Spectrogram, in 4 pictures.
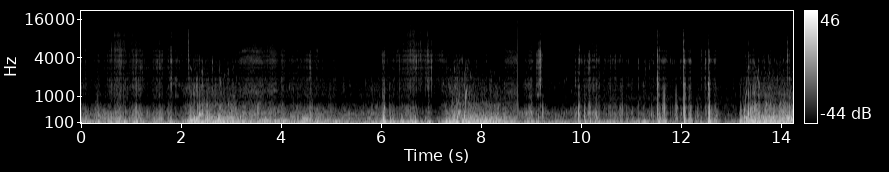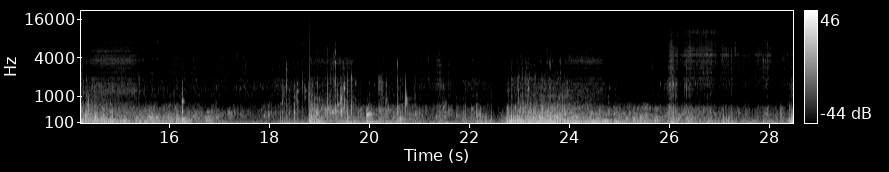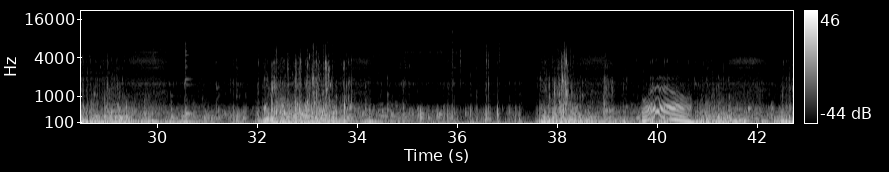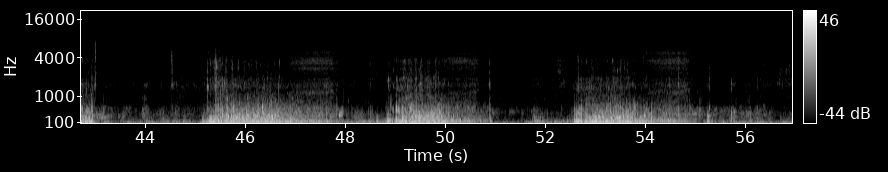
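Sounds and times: exhaled bubbles underwater: 0.0 - 26.8, 28.1 - 56.8
regulator inhalation: 46.9 - 48.0.

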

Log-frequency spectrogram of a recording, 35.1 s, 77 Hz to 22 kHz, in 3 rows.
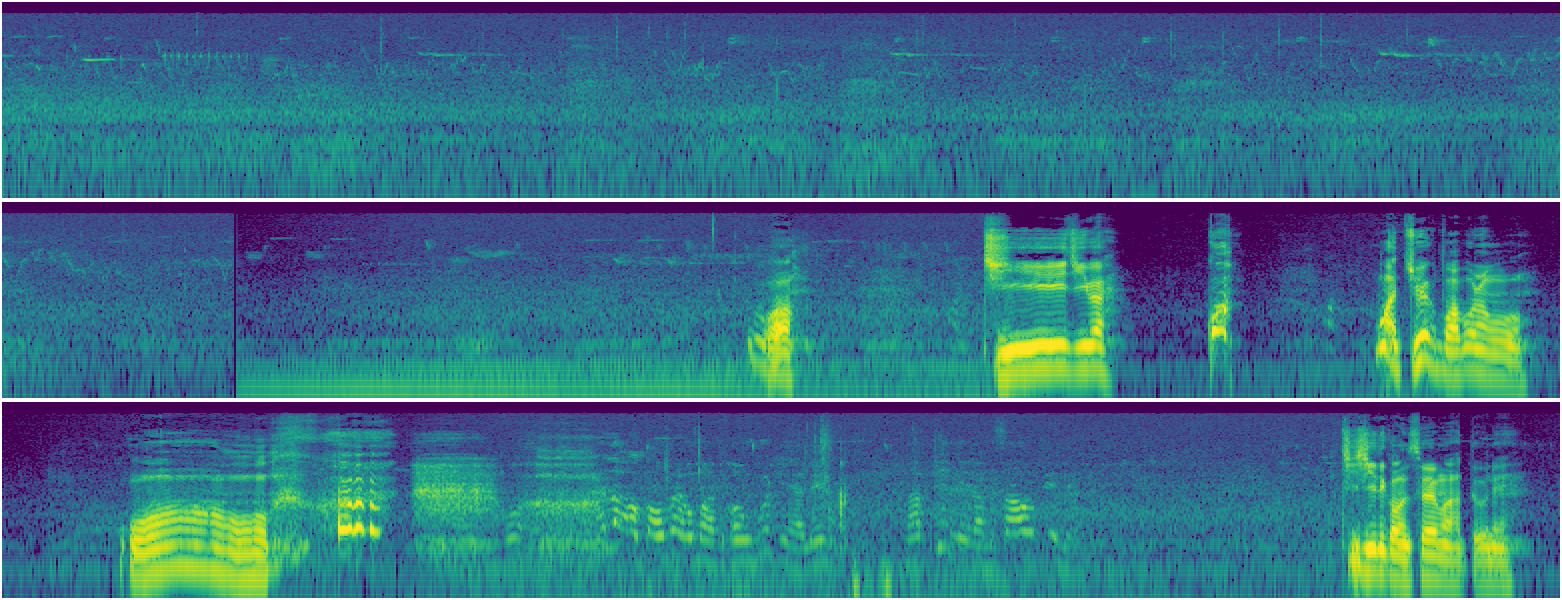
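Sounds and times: bird chirping: 0.0 - 22.1, 23.3 - 34.0
faint background noise: 0.0 - 35.0
steady low hum: 0.1 - 22.0.

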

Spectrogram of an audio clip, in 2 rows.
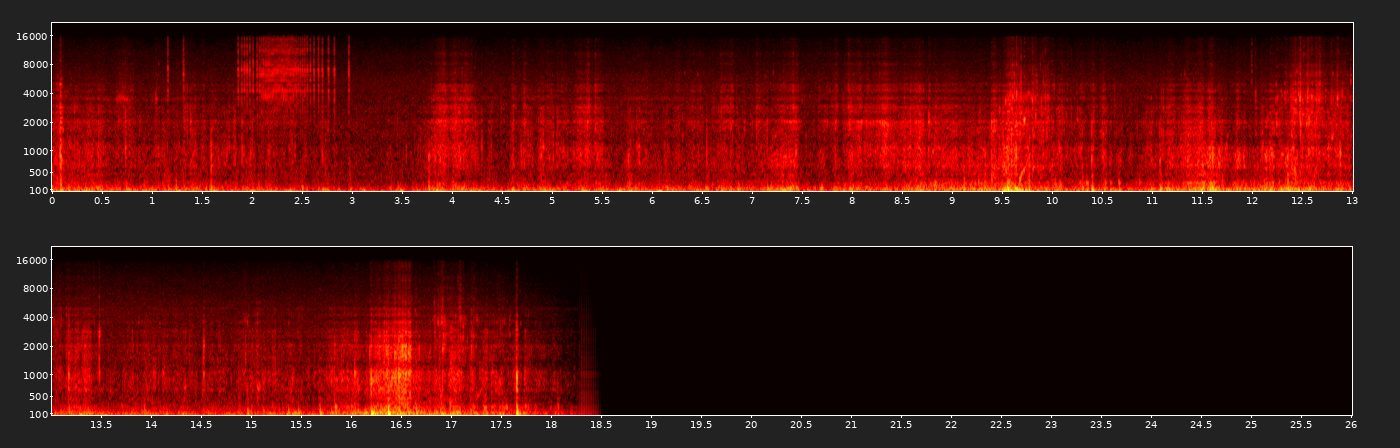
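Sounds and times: river water splashing: 11.0 - 13.4.

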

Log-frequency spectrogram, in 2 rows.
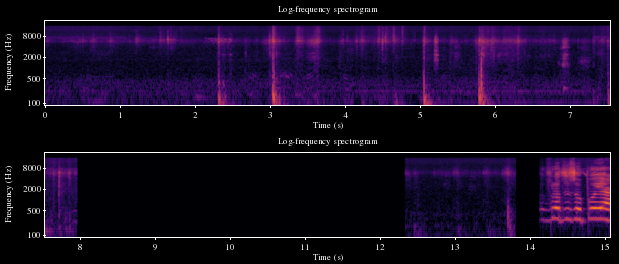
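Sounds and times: person landing on grass thumps: 2.3 - 3.3, 4.6 - 6.3.

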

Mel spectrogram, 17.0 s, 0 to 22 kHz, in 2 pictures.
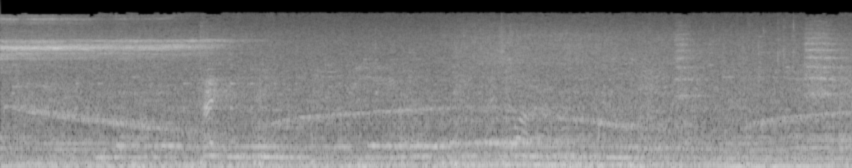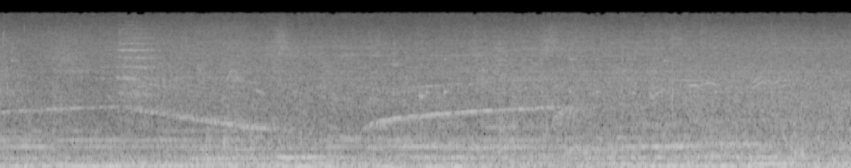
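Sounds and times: siren wailing: 0.0 - 16.7.

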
